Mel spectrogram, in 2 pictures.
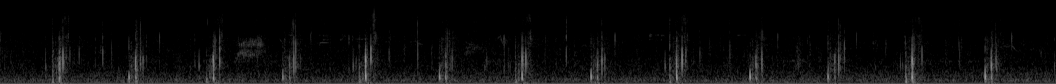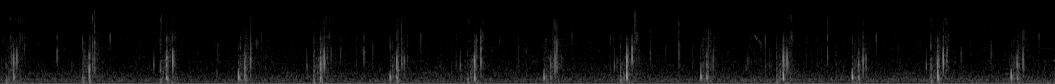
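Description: Footsteps walk steadily along an outdoor path between low path borders. Many evenly spaced, crisp steps repeat at a regular walking pace throughout, fairly clear over a quiet background.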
